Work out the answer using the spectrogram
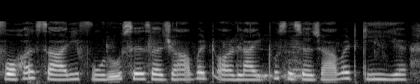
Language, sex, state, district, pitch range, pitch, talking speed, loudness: Hindi, female, Jharkhand, Palamu, 225-250 Hz, 235 Hz, 170 wpm, -19 LUFS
